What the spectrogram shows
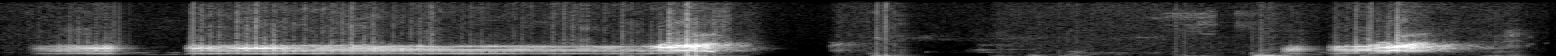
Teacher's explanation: That's to add the tension of the lips. So the lips round, especially when the R appears at the beginning of words.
